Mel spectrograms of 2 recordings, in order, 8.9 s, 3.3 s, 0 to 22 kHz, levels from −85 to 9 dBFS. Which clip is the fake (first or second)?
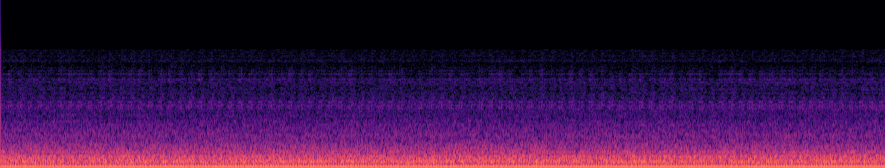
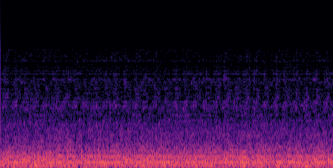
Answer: second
